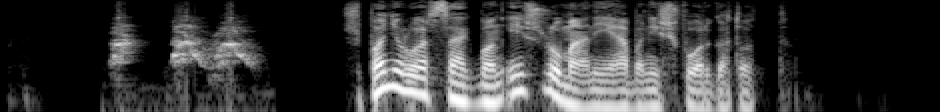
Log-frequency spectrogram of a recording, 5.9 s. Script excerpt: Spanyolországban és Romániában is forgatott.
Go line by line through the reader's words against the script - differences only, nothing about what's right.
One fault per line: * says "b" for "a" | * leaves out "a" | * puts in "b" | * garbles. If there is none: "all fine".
all fine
